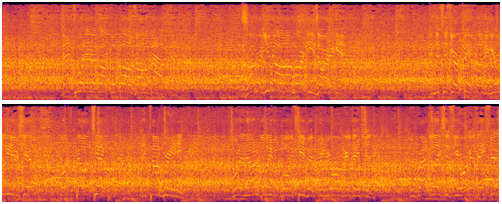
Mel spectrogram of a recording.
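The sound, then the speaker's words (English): A large crowd in Philadelphia boos loudly and without letup, a dense, sustained roar of many voices filling the whole stretch, with scattered thumps and knocks rising through the noise. “We want to thank the city of Philadelphia for organizing this organized booing, this organization.”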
